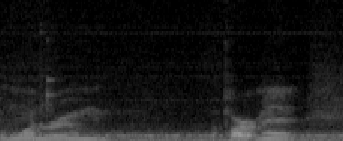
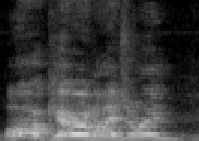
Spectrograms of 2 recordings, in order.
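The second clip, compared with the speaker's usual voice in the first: high, loud mocking voice; mocking friend voice; 12 dB louder, slower than usual. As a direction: squeak it out like the clueless friend. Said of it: "he's like".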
